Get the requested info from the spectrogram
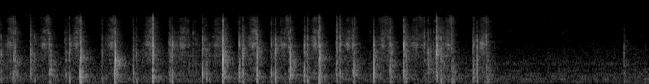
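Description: A tarot deck being shuffled by hand: a rapid, uneven run of card-on-card slaps and flicks, several a second, that stops about five seconds in.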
